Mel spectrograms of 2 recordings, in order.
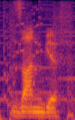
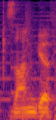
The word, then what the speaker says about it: Zangief: Zangief. Zangief? Zangief is the correct way.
